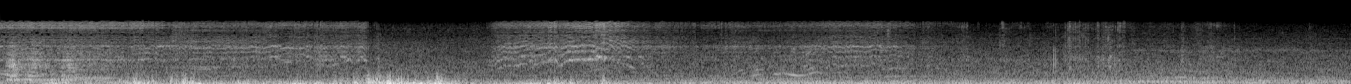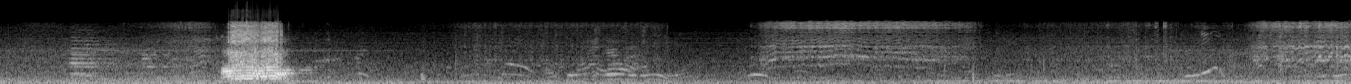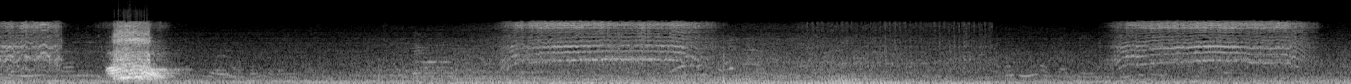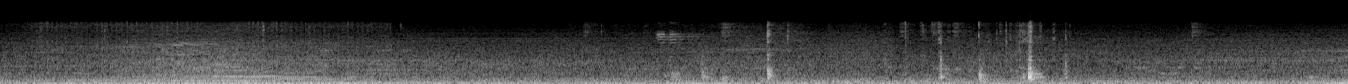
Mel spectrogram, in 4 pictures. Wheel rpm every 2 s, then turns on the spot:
100, 90, 60, 80, 60, 10, 10, 0, 0, 20, 40, 80, 20, 110, 10, 0, 120, 30, 20, 110, 30, 30, 10, 0, 0, 0, 0.
18-20 24-26 34-38 40-44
